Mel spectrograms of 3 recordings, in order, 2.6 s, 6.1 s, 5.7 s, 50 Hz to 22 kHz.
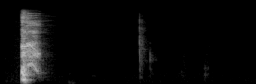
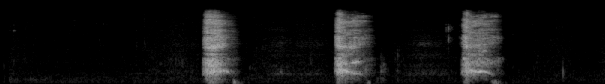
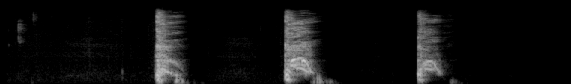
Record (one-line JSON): {"cough_length": "2.6 s", "cough_amplitude": 22000, "cough_signal_mean_std_ratio": 0.2, "exhalation_length": "6.1 s", "exhalation_amplitude": 9506, "exhalation_signal_mean_std_ratio": 0.28, "three_cough_length": "5.7 s", "three_cough_amplitude": 17821, "three_cough_signal_mean_std_ratio": 0.26, "survey_phase": "beta (2021-08-13 to 2022-03-07)", "age": "45-64", "gender": "Male", "wearing_mask": "No", "symptom_none": true, "smoker_status": "Ex-smoker", "respiratory_condition_asthma": false, "respiratory_condition_other": false, "recruitment_source": "REACT", "submission_delay": "4 days", "covid_test_result": "Negative", "covid_test_method": "RT-qPCR", "influenza_a_test_result": "Negative", "influenza_b_test_result": "Negative"}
